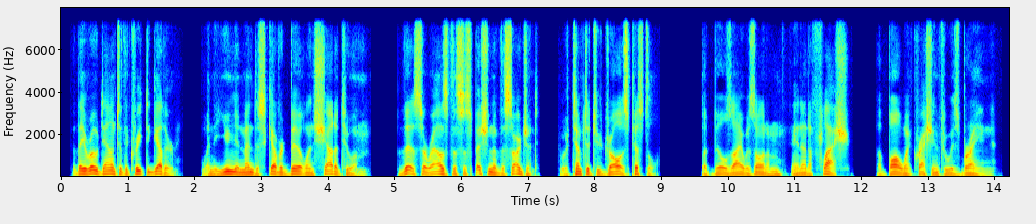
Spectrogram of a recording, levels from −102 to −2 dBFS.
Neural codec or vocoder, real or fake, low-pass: codec, 24 kHz, 1.2 kbps, DualCodec; fake; 7.2 kHz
